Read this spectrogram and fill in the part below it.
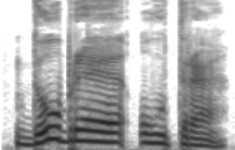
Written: Dobroe utro

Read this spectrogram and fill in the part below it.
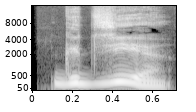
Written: gde

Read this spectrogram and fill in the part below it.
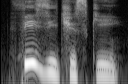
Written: fisitseskii

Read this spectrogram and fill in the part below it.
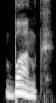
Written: bank

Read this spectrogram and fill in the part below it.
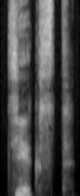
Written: tekst

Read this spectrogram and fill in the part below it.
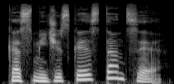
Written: kosmitseskaya stanziya

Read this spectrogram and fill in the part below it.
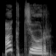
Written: akter

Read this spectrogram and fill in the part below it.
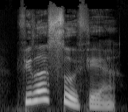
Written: filosofiya

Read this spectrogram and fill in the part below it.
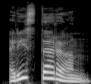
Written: restoran

